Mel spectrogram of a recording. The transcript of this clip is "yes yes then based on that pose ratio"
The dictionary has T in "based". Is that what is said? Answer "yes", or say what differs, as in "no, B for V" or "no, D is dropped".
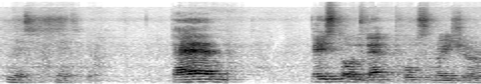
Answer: yes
